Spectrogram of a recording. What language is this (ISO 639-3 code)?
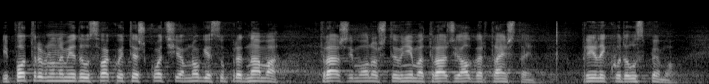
srp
